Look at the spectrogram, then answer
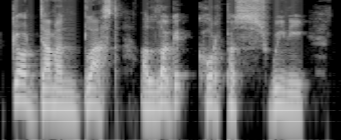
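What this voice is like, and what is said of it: Furious put-on Scottish accent. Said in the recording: “I'm going to try and say this in nothing quite like the right accent ... in his furious Scotch voice”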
